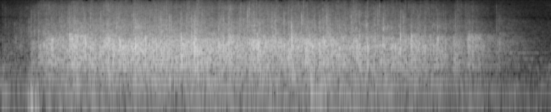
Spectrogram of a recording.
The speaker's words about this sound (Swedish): Amen. Ska vi ge honom en stor applåd?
